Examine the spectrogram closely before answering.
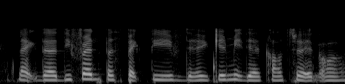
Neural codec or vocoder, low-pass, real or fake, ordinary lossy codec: none; 5.4 kHz; real; none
